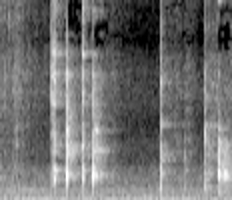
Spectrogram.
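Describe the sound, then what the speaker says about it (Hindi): A metal spoon clinks sharply against a pot several times, in uneven bursts, while sago pearls are stirred into boiling milk for Sindhi-style sabudana kheer. "अब इसमें डाल देंगे साबूदाने"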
